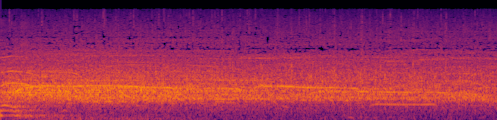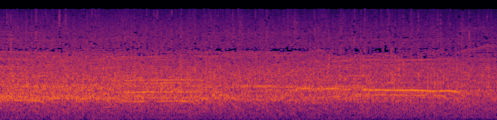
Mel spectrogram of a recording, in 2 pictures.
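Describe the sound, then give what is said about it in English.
Concert crowd applauding for Neil Young, a long, loud wall of clapping with scattered crowd noise that gradually eases off toward the end. “So everybody give a big hand for Neil Young.”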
